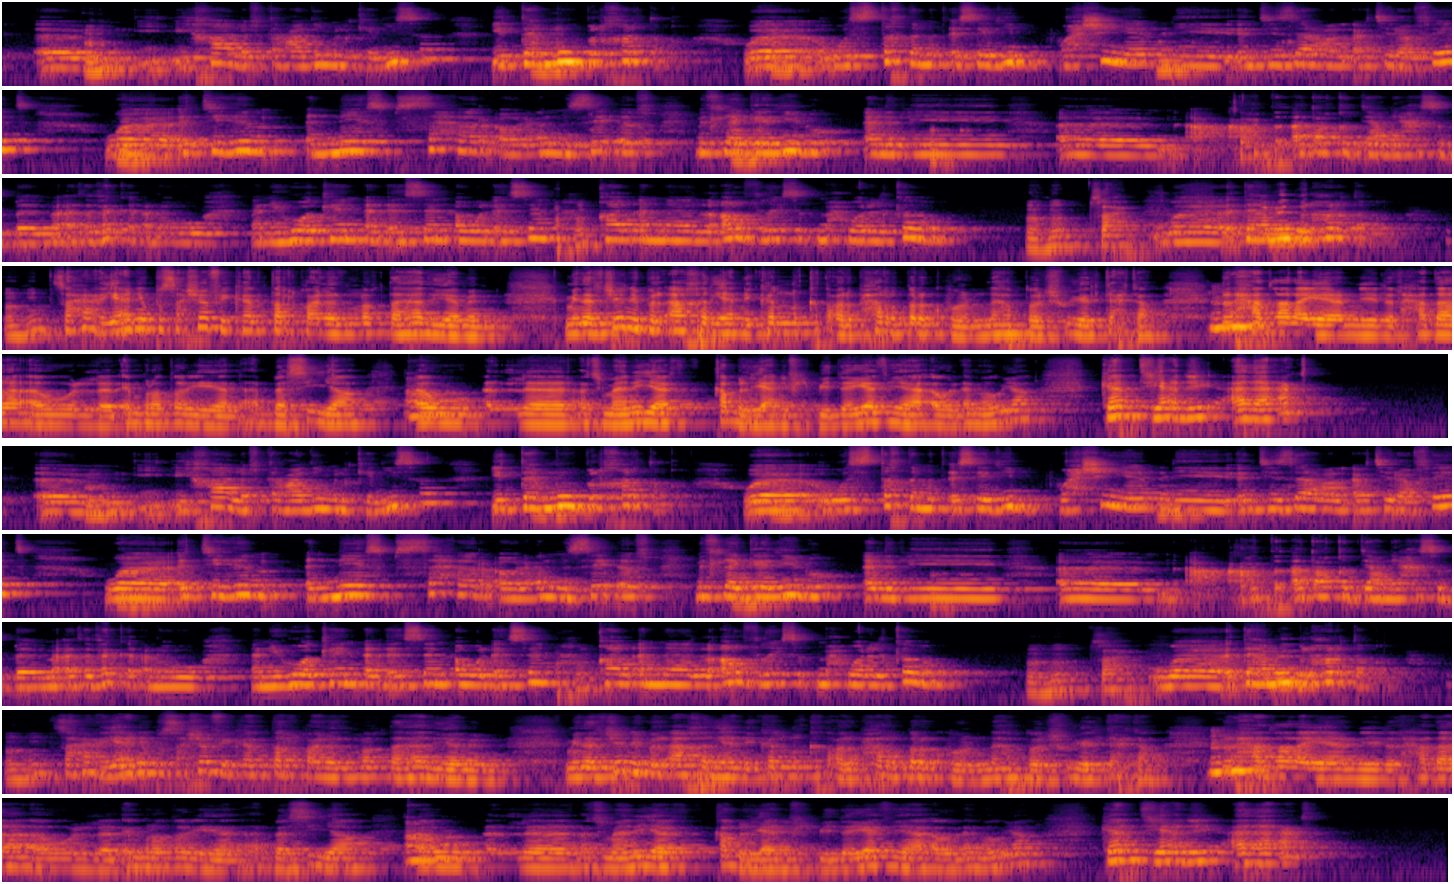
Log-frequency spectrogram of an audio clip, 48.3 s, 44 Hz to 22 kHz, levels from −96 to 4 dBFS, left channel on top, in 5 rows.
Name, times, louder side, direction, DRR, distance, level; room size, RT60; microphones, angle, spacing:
voice 1, 0.2-2.9 3.3-4.3 4.9-10.1 10.4-25.6 27.0-28.3 37.0-37.4 41.3-41.7, right 1 dB, 50° right, 2 dB, 0.8 m, -30 dB
voice 2, 10.4-10.7 14.5-14.8 17.9-18.0 23.1-23.2 26.2-26.9 27.7-28.1 29.0-41.0 41.4-43.1 43.4-47.4, left 4 dB, 60° left, 8 dB, 0.4 m, -30 dB
3.5 x 2.6 x 4.1 m, 0.77 s
head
